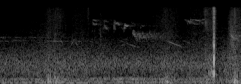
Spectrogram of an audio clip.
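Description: A single sharp crack of a golf club striking the ball from a poor lie toward the green, brief and bright against a quiet background of faint rustling.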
